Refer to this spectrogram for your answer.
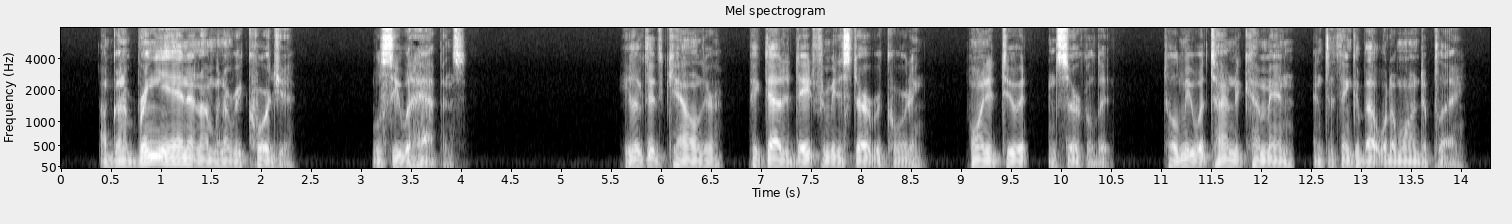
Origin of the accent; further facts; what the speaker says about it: Illinois, United States; He took out a notepad and pencil and asked me where I was from. I told him I was from Illinois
